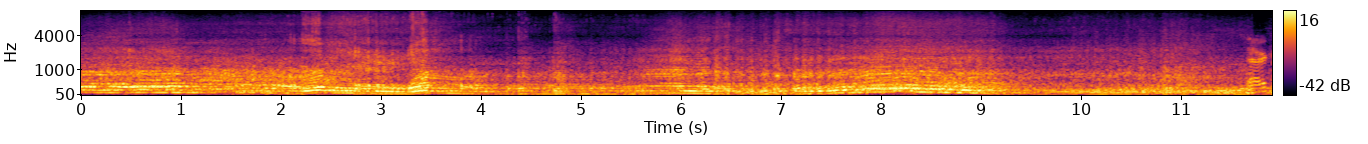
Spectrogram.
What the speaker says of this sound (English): Now here comes a Ferrari into the checkpoint.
